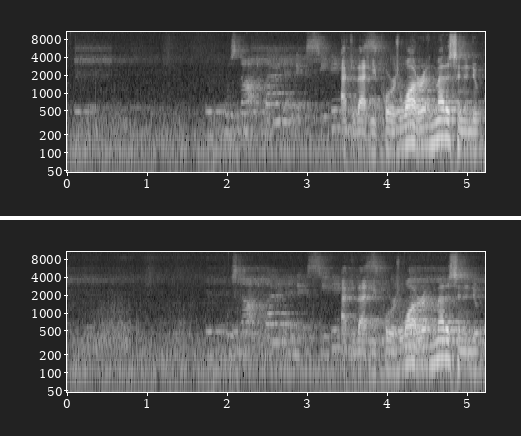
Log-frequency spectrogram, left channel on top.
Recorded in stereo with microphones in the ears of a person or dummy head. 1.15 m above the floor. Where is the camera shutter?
I don't hear a camera shutter.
